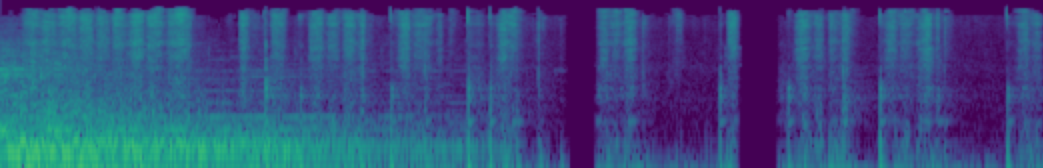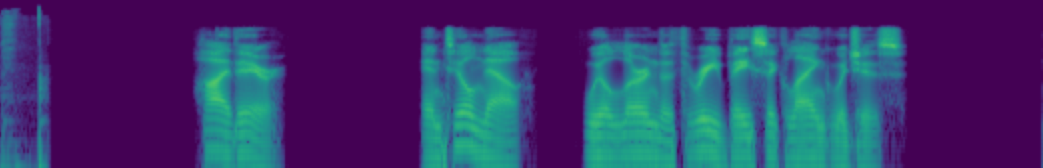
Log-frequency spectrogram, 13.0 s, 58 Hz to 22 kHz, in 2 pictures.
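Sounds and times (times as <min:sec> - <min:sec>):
low music tone: 0:00.0 - 0:03.2
pen writing: 0:00.8 - 0:06.8.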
